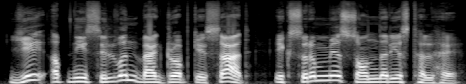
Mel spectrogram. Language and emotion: Hindi, neutral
